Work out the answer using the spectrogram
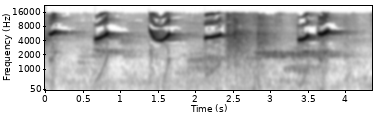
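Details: Kolibri Wulung sunbird in a lure and training recording; loud high upslurred whistles given singly or in pairs, roughly every second, with faint lower notes between.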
